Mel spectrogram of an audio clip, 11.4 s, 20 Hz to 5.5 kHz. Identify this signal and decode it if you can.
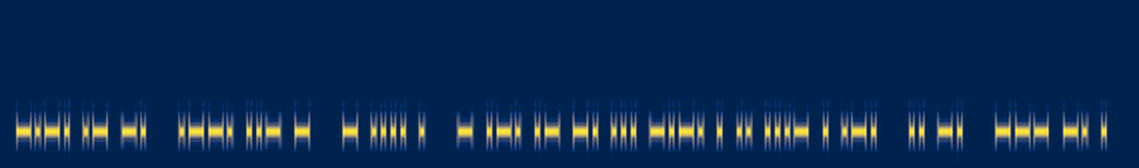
Morse code, heard as a keyed tone, about 25 wpm, 600 Hz. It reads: CAN PUT THE TRANSCEIVER IN ONE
